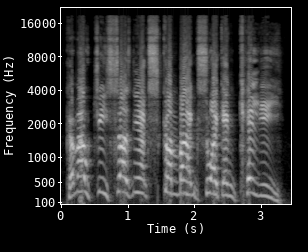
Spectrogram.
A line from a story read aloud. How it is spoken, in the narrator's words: yelled a voice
